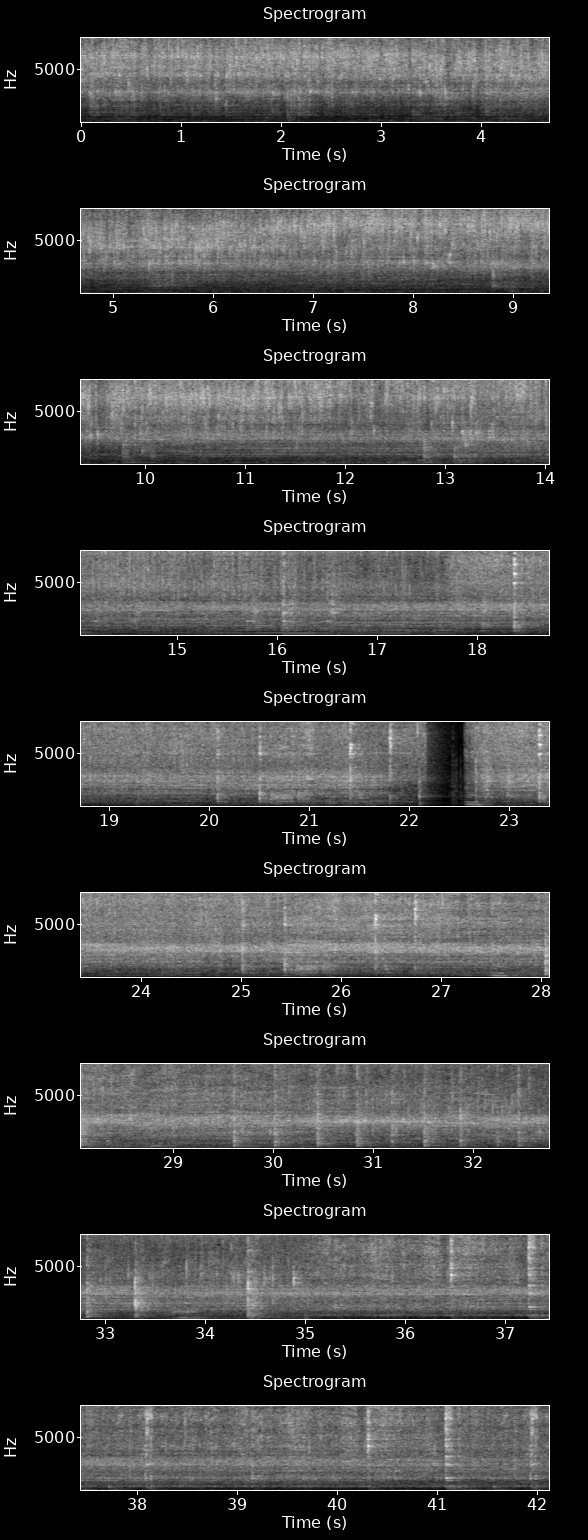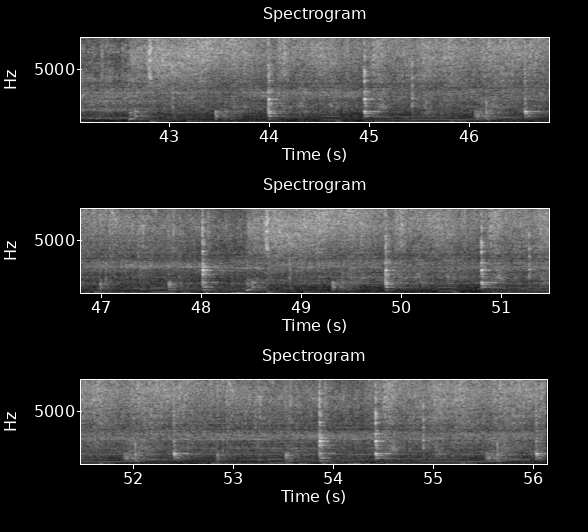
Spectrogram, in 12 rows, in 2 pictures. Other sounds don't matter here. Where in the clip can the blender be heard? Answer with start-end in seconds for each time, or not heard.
4.0-56.1.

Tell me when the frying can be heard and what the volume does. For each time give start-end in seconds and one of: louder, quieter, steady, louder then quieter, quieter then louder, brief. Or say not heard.
0.0-56.1 steady.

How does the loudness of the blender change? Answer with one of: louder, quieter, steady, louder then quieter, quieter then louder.
louder then quieter.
